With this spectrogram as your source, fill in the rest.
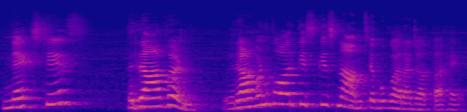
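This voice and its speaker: A woman school Hindi teacher giving a lesson, reading out word lists slowly and stressing each word and its spelling. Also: high-pitched, very animated, a bit bright, roomy sound. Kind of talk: online class lesson.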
